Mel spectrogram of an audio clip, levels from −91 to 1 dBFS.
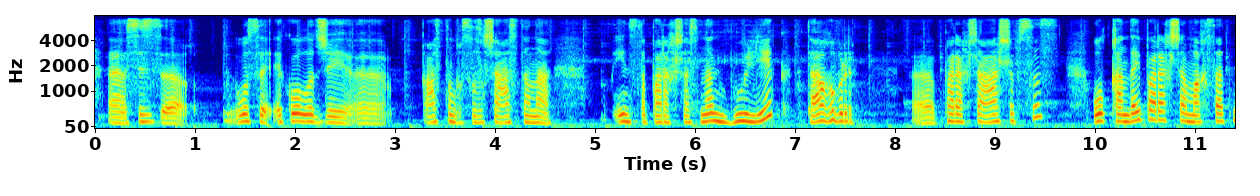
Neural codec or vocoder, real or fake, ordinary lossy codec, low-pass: vocoder, 44.1 kHz, 80 mel bands, Vocos; fake; none; 7.2 kHz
